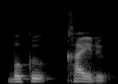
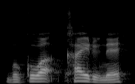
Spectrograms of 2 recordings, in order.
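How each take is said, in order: First: Blunt, flat announcement of leaving; just state it, no warmth; dry and cold. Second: Gentle, friendly lift on ne; friendlier. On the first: Telling a friend you're going home, dry and cold. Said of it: "this sounds a little dry and a little cold". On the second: Telling a friend you're heading home, friendly and gentle. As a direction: say it kindly, acknowledging them. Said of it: "This sounds much friendlier". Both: Shown as a demonstration.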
